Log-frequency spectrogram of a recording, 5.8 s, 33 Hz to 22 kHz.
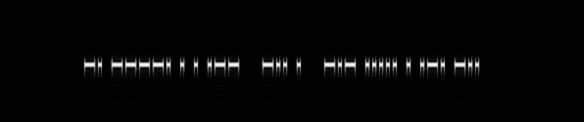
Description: Morse code, heard as a keyed tone, about 36 wpm, 700 Hz. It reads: N9EEW DE K5ERD
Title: USA Callsign DE Callsign - 5 Characters - 35wpm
